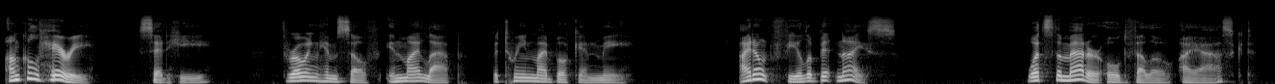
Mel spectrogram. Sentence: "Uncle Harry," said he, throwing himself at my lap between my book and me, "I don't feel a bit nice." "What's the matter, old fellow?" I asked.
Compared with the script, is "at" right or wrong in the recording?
wrong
